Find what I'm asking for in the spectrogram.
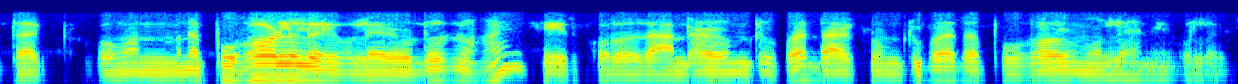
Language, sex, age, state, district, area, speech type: Assamese, male, 45-60, Assam, Dibrugarh, rural, conversation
